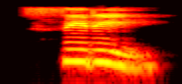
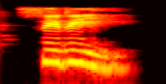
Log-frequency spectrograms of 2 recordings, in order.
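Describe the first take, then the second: Both takes have the same delivery.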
